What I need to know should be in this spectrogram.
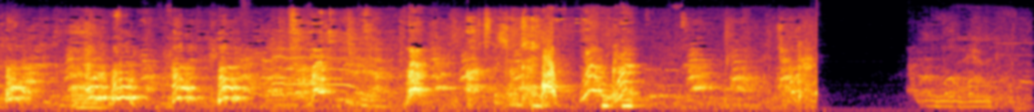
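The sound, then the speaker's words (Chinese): Several dogs bark and yip in a busy, overlapping stretch of many short, loud bursts. After a brief silence, a shorter final burst follows. “各种各样的狗叫啊”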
